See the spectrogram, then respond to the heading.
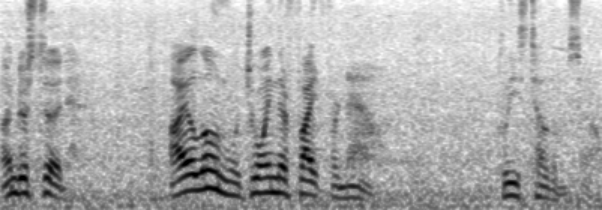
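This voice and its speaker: A man's voice: mid-range voice, sing-song, unhurried, background noise. A man playing a breezy, confident martial-arts fighter in a video game. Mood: easygoing, confident. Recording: loud music over dialogue.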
